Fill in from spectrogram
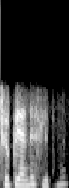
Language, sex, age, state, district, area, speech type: Telugu, female, 18-30, Andhra Pradesh, Annamaya, rural, conversation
